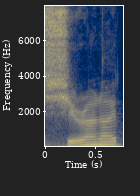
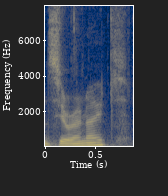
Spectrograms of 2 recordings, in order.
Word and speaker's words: shironite: It's shironite, not zeronite.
